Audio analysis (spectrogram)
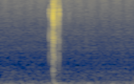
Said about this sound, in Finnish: Kyllä, se oli kun banaani aukaistaan.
